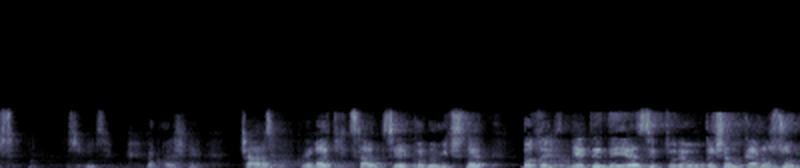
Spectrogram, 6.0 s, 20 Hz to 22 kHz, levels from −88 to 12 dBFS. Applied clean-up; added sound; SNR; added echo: neural mask model DeepFilterNet 3.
